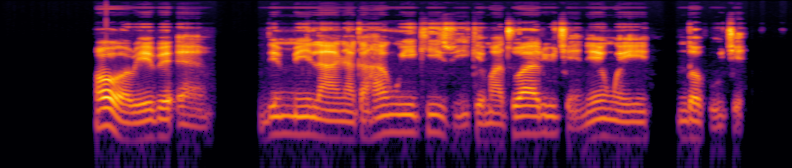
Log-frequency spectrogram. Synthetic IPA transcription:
ɔ˦ɣɔ˨ɾɪ˨e˦be˦ʔe˨m̩˨ | dɪ˦m̩˦mɪ˦la˦˨a˨ɲa˨ka˨ɦa˦ŋʷ˦i˦ki˦zi˨i˨ke˦ma˨tʊ˦a˦ɾu˦t͡ʃḛ˨ne˦ŋʷe˦ɣɪ˦ | n̩˦dɔ˦pu˨u˦t͡ʃḛ˨

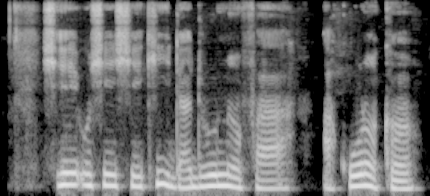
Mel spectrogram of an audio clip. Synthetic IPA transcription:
ʃe˦o˦ʃe˧ʃe˧kʰi˦i˦˨da˨˦du˦o˦mĩ˦ã˦˨fa˧ | a˨ku˨˦ɾ̃ã˦˨kʰã˧

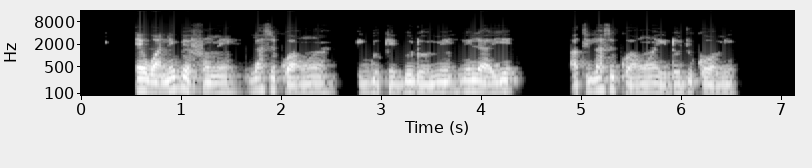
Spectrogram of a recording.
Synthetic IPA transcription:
ɛ˧wa˨nĩ˨˦bɛ˦˨fũ˨˦mĩ˧la˦si˦˨ko˨a˨w̃ɔ̃˧ | i˨ɡ͡bo˨ke˨ɡ͡bo˨˦do˨mĩ˧nĩ˦lɛ˦a˧je˦ | a˨ti˧la˦si˦˨ko˨a˨w̃ɔ̃˧i˨do˨˧˦d͡ʒu˦kɔ˧mĩ˧

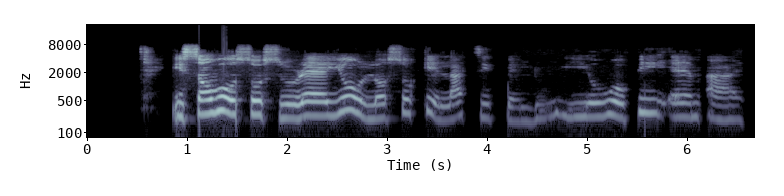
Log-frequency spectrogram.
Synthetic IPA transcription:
i˨sɔ̃˧wo˦˨so˧su˨˦ɾɛ˦joː˦˨lɔ˨˧˦so˦ke˦˨la˨˦ti˧k͡pɛ˨lu˨˦i˦o˧wo˦˨pi˦ɛ˧ma˦˨

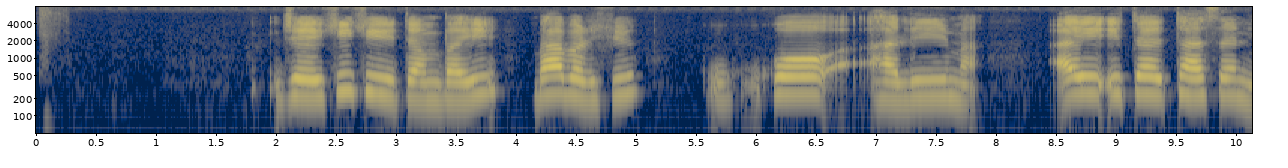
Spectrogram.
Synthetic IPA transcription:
d͡ʒe˨kʲi˦kʲi˨tɐ˨mba˨ji˦ | ba˦bɐ˨ɾkʲi˦ | ko˦ha˨li˦ma̰˨ | ʔa̰˦ji˦ta˦ta˦sa˦ni˨

